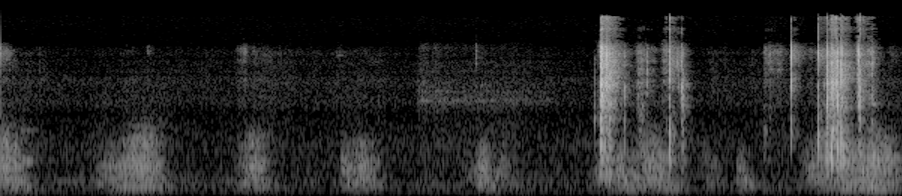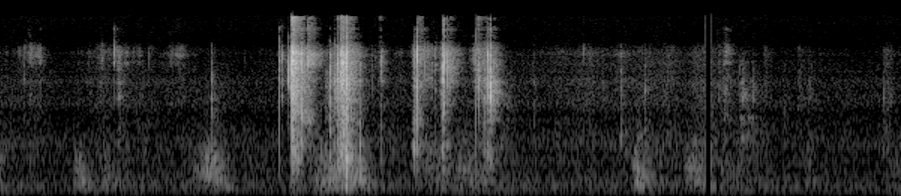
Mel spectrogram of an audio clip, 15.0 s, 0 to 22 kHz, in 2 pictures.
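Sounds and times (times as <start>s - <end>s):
plastic bag crinkling: 5.0s - 5.7s, 6.5s - 7.8s, 9.8s - 11.8s.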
